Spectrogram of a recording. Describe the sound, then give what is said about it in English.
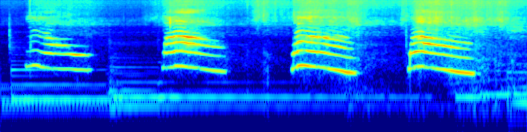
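A voice imitates a cat meowing, giving four drawn-out, harmonic meows. Each one falls in pitch and is fairly loud, with short pauses between them over a steady low hum. “I heard my cat, meow, meow, meow, meow,”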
